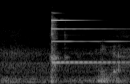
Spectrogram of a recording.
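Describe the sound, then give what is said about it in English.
A single bright bell is struck once, ringing with a sharp attack and clear sustained tones that slowly fade over the next second, fairly loud against a quiet background. “And then hit the bell.”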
